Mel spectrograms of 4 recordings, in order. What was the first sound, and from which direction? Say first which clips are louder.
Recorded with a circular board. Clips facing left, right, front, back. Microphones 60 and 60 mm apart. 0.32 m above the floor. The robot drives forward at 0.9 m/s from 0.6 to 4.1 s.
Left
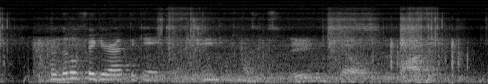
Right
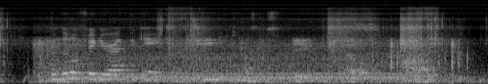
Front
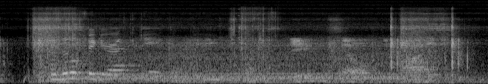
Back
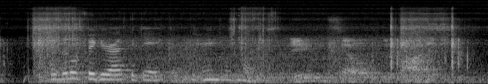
A woman speaking: left 3 dB, back 2 dB; 85° left.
